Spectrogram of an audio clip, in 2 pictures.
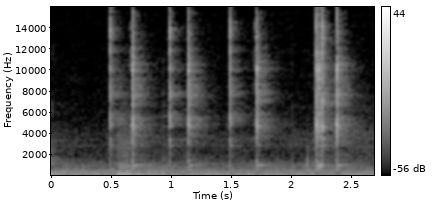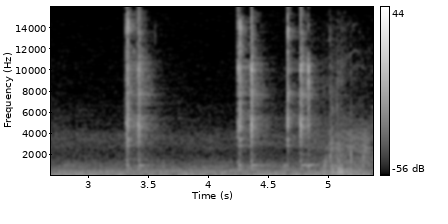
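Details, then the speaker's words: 12-volt automotive relay tested with coil pins 85 and 86 wired to the car battery, microphone next to the relay: sharp, crisp clicks in on-off pairs, about seven times. The relay is switching and making contact properly. "That's how you'll know the relay is at least clicking and making contact."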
